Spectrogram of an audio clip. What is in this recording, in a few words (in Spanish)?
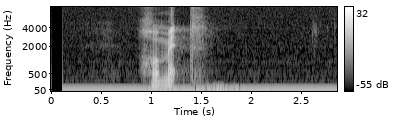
"corteza", Kaqchikel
